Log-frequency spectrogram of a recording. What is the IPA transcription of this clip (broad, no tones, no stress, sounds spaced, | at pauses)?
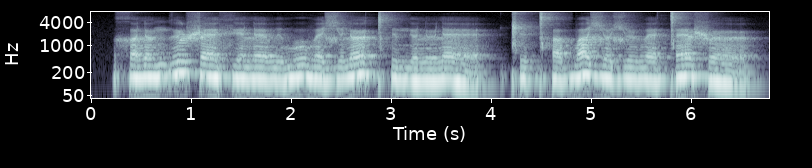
x ɐ l œ ŋ ɡ ø ʂ ɛ fʲ ɛ l ɛ β ɪ β ʊ β ɛ ʑ ɪ l œ ǀʰ ɪ mʲ ɐ l ø l ɛ | ǁ ɪ ǀʰ ɐ b ɐ ʑ œ ʑ ø β ɛ ǀ ɛ ʂ œ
